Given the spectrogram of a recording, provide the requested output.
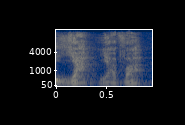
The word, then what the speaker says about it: Yahvah: Le nom prononcé par le grand-père Abraham, c'est Yava, et le nom initial de ce Dieu, c'est Yah. Voilà, c'est pourquoi le nom du Dieu d'Abraham, c'est Yahva.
